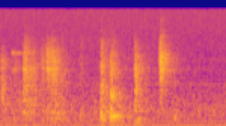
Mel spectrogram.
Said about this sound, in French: Là, elle lui fait suivre un long couloir où se trouvent d'un côté des portes et de l'autre des grandes fenêtres qui donnent sur le jardin. Elle ouvre une porte,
